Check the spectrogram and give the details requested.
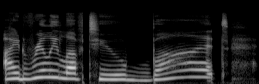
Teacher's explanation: That vocal stretch adds the emotion. And then you add the word but, and you leave it hanging in the air for just a microsecond. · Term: tiny pause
